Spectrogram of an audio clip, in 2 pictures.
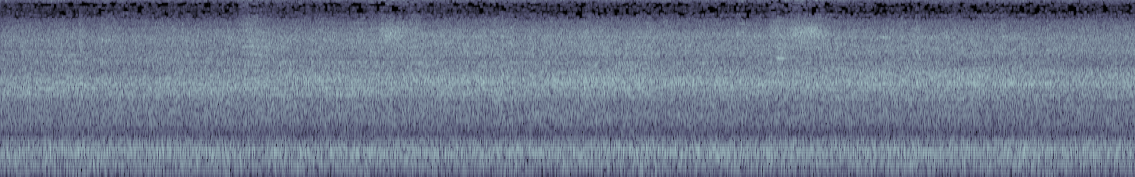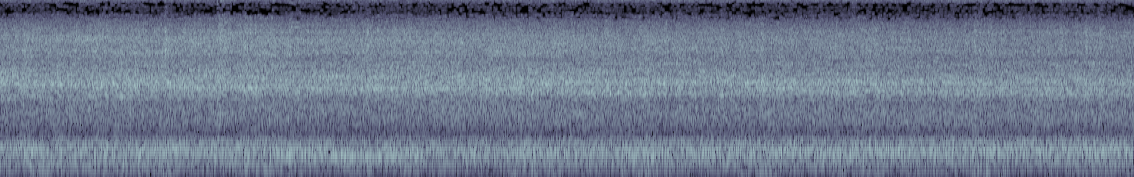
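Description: A train rolling past on the rails, the steady noise of its wheels and wagons going on without a break.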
